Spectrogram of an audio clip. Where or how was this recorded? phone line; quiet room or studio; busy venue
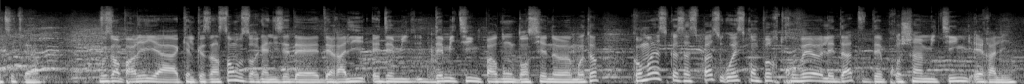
busy venue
